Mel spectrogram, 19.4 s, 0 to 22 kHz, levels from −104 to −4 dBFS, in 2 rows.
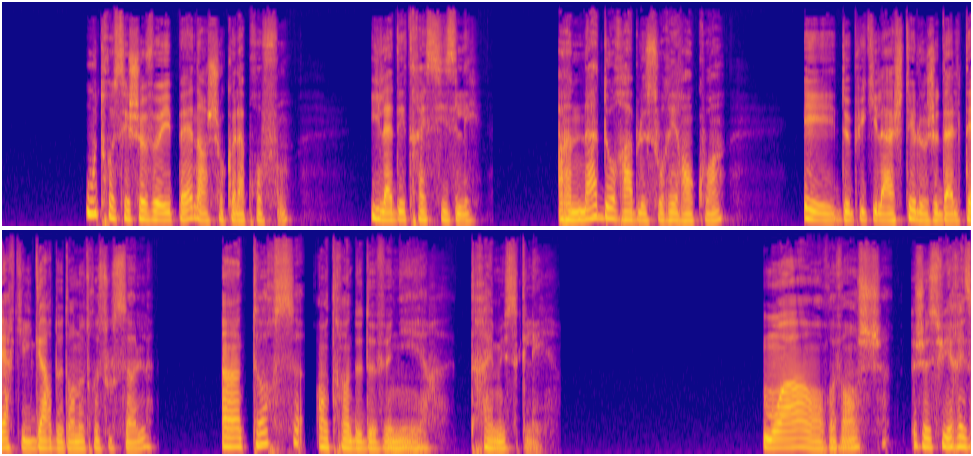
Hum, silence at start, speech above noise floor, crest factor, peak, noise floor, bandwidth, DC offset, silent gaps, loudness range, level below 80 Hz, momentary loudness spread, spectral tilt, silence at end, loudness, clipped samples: none; 0.85 s; 63 dB; 20 dB; -2 dBFS; -84 dBFS; 18.5 kHz; under 0.1%; none; 4 LU; -54 dBFS; 10 LU; -5 dB/octave; 0 s; -21 LUFS; under 0.1%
